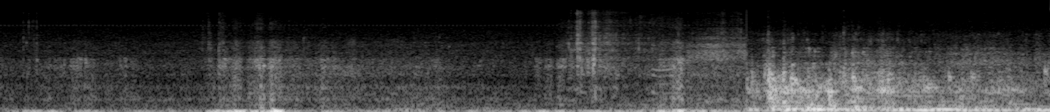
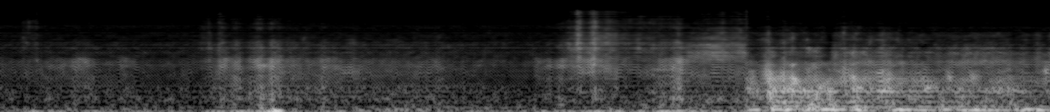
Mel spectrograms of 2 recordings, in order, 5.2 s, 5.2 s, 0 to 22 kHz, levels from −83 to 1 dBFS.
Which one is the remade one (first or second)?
second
